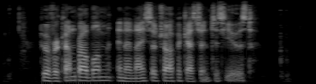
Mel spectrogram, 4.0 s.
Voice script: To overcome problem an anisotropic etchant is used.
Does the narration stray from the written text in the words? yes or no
no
